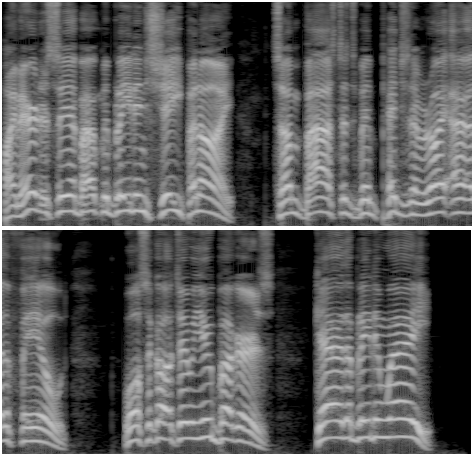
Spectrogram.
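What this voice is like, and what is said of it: Broad Lincolnshire accent, bellowing. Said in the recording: “switched to a broad Lincolnshire accent and bellowed out of the open window”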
